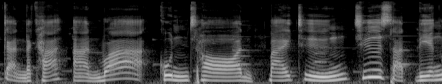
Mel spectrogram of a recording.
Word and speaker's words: กุญชร: คำ นาม เช่น กัน นะ คะ อ่าน ว่า กุญชร หมาย ถึง ชื่อ สัตว์ เลี้ยง ลูก ด้วย นม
